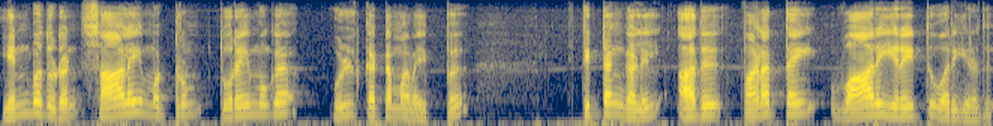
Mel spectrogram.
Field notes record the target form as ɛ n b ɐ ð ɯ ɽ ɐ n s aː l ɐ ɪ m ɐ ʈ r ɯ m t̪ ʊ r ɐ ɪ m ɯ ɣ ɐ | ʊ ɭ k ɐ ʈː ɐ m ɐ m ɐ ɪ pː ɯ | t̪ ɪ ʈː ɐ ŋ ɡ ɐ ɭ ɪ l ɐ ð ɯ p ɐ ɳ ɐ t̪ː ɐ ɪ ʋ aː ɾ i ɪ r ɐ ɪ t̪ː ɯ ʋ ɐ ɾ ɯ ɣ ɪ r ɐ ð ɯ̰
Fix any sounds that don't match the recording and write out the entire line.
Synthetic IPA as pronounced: ɛ n b ɐ ð ɯ ɽ ɐ n s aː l ɐ ɪ m ɐ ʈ r ɯ m t̪ ʊ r ɐ ɪ m ɯ ɣ ɐ | ʊ ɭ k ɐ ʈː ɐ m ɐ m ɐ ɪ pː ɯ | t̪ ɪ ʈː ɐ ŋ ɡ ɐ ɭ ɪ l ɐ ð ɯ p ɐ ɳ ɐ t̪ː ɐ ɪ ʋ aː ɾ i ɪ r ɐ ɪ t̪ː ɯ ʋ ɐ ɾ ɯ ɣ ɪ r ɐ ð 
